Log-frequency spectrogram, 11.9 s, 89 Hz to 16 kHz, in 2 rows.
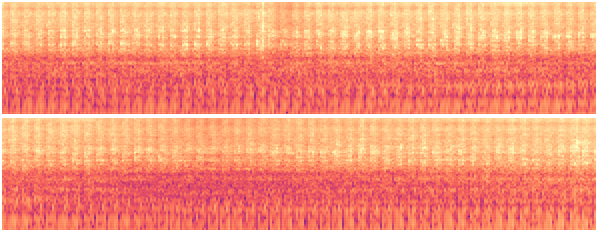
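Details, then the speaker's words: Long, uneven cranking and catching, about four beats a second, before the V8 of a long-sitting '62 Studebaker settles into a lumpy idle. This car is known to start hard. "All right, let's hook this ignition up and get rolling. This thing starts hard, doesn't"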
